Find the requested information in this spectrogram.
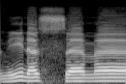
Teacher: sini ada alif lam kita namakan dengan alif lam syamsiah yaitu alif lam yang dia tertulis tapi tidak dibaca lamnya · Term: alif lam syamsiyah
